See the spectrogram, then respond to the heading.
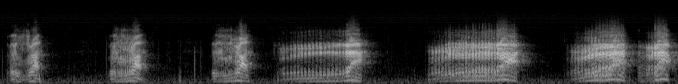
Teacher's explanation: en portant le bout de la langue jusqu'au haut du palais, de sorte qu'étant frôlé par l'air qui sort avec force, elle lui cède et revient toujours au même endroit, faisant une manière de tremblement.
